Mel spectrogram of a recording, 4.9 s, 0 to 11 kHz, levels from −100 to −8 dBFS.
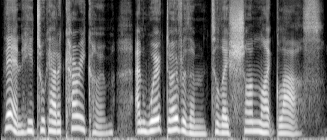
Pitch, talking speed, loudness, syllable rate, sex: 200 Hz, 185 wpm, -17 LUFS, 4.6 syllables/s, female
